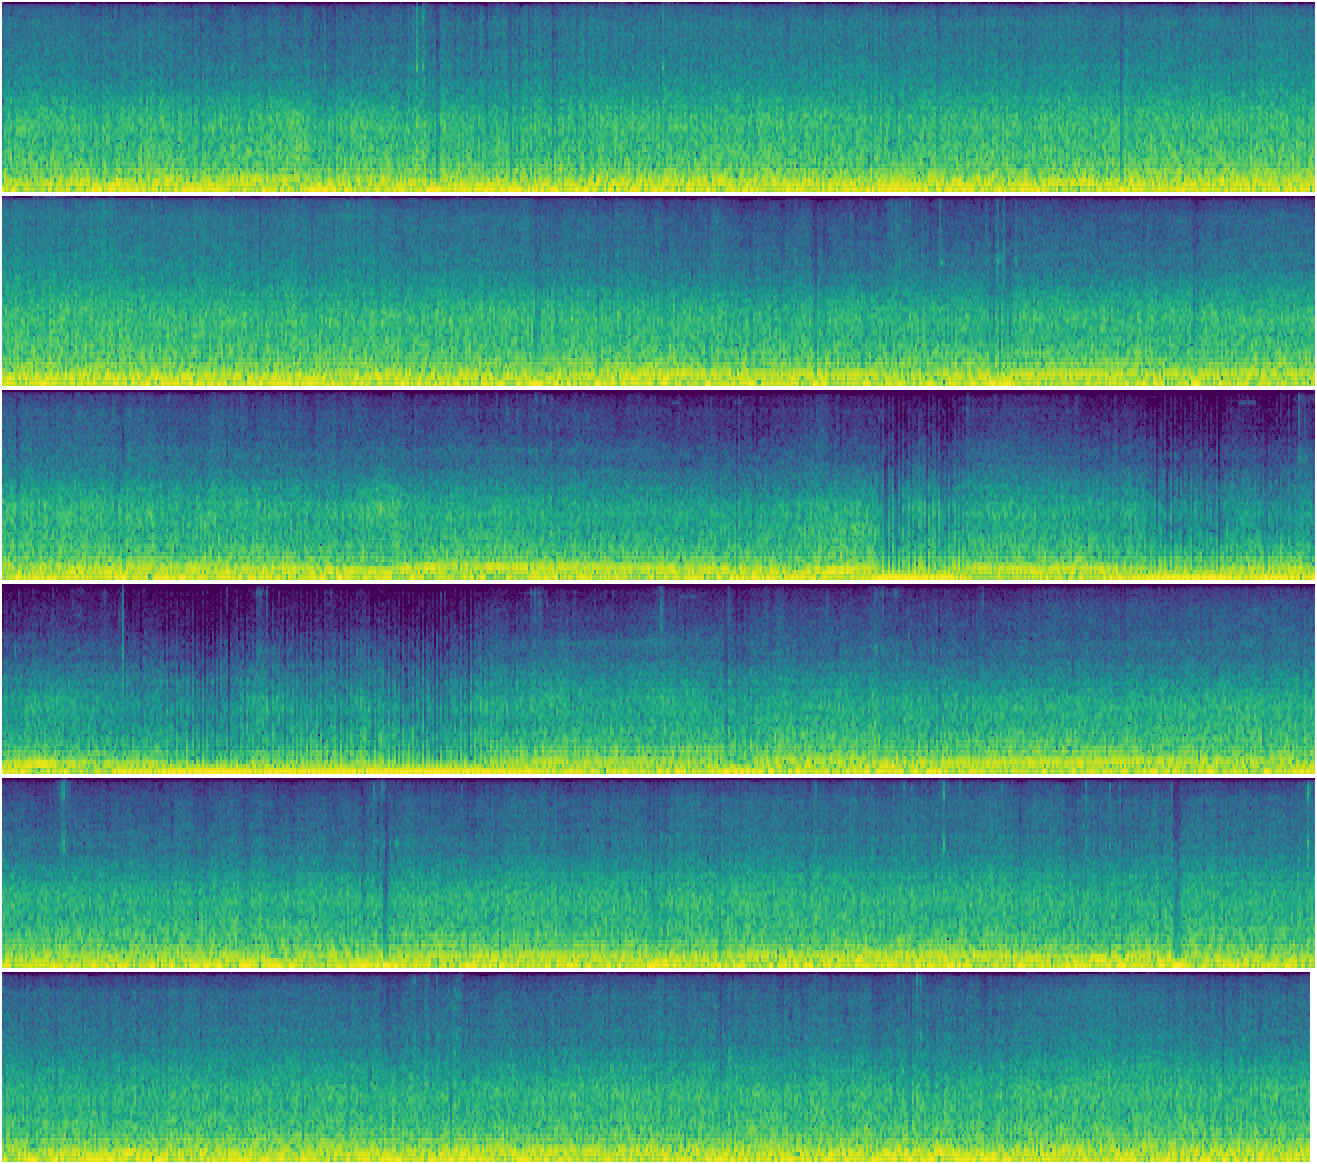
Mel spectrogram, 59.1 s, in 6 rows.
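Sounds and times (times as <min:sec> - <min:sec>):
car engine pulling hard: 0:00.0 - 0:59.0
road and wind noise: 0:00.0 - 0:59.0.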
